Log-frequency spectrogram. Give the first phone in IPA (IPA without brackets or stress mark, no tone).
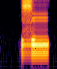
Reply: z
